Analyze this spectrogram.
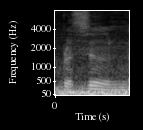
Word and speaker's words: Bresson: o n there's probably five different ways to pronounce his name um I believe his first name is Robert and it's broon 1959 he did a film called Pig pocket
